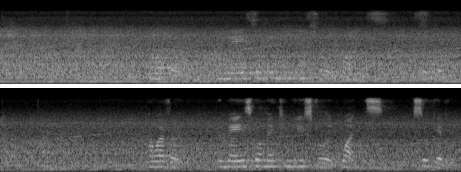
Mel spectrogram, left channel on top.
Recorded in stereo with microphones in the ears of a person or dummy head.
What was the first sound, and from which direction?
A woman speaking, 70° right (ahead or behind).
